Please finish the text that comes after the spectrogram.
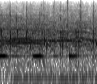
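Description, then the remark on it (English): A crowd cheers and applauds steadily for a competitor on an obstacle course, a dense wash of clapping with scattered shouts and whistles running evenly throughout, no pauses or spoken words standing out. “but you know everyone is cheering for him right now.”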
